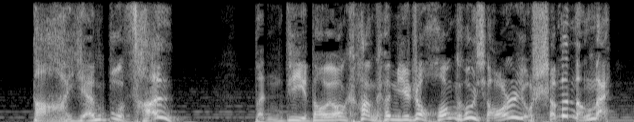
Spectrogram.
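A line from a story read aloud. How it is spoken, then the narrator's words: Angry roar. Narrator (Chinese): 一道怒喝便从白家的阵营所在传出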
